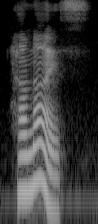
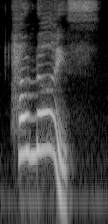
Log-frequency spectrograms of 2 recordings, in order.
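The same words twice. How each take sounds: First: It sounds sarcastic and mocking. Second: It sounds enthusiastic and excited. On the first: The speaker does not really think it is nice. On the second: The speaker is genuinely pleased about the news. "This can seem enthusiastic"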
